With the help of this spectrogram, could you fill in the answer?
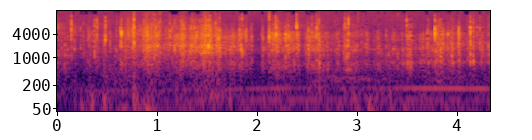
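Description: Long nails scratch and rub across a pink silicone bristled scrubber glove, making a dense, continuous patter of quick, crisp ticks and scrapes. The clicks are bright and fast, over a faint low hum, with no speech.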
